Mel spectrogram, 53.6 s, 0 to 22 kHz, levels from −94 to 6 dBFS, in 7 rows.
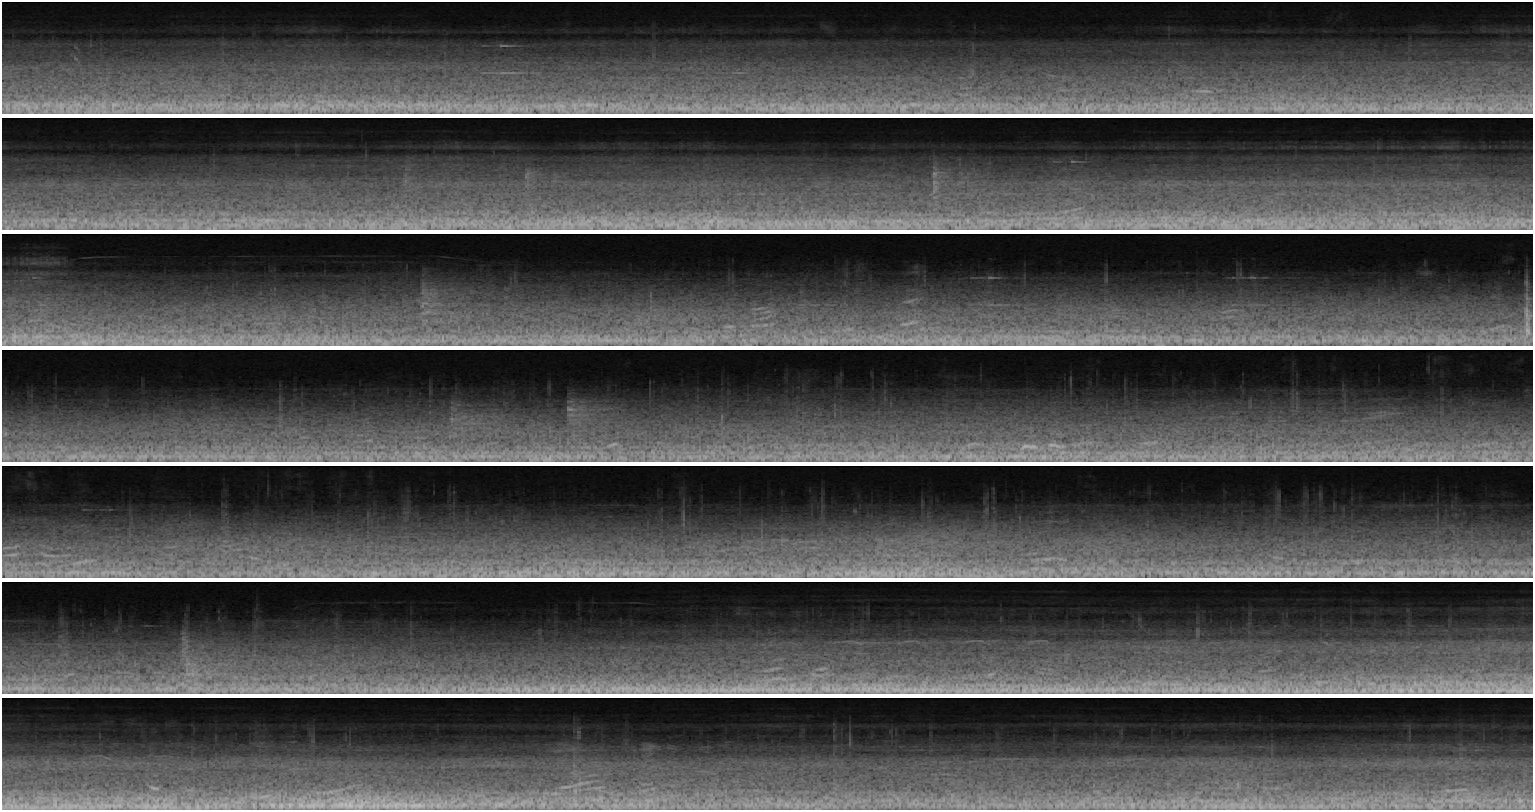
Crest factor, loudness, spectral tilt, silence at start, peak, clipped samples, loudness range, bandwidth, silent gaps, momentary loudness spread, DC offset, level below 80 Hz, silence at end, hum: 20 dB; -34 LUFS; -7.5 dB/octave; 0 s; -14 dBFS; under 0.1%; 6 LU; over 20 kHz; none; 5 LU; under 0.1%; -42 dBFS; 0 s; none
